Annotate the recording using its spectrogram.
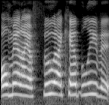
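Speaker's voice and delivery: mock excited, loud, weepy tears of joy. Acting out Kaiji finding food: Kaiji imitating excited tears of joy. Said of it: "excited, tears of joy".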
